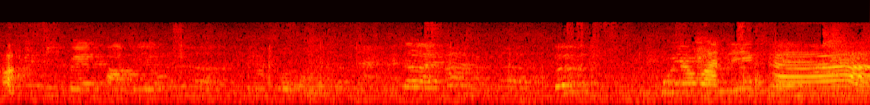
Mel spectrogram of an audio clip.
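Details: A common hill myna, receptionist bird at a Hua Hin house in Thailand, talks in a clear human-like voice, repeating "hello", "how are you", "sawadika" and "I'm fine, thank you" with rising, whistled inflections.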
